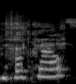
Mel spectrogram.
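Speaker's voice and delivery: soft, high-pitched customer-service phone voice. Showing how the speaker answers the phone: customer service phone voice. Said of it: "I'll be like".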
